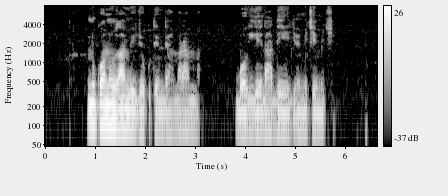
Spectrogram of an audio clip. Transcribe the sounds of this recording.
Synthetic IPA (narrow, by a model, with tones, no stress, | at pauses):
nu˦kʷɔ˦nʊ˦za˨˦mi˨d͡ʒo˦˨kʷu˨te˨n̩˦dɪ˦a˨ma˨ɾa˦m̩˦ma˨ | ɡ͡bɔ˨ɡi˦ɡe˦da˦dɪ˦˨e˦me˦t͡ʃi˦e˦me˦t͡ʃi̥˦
